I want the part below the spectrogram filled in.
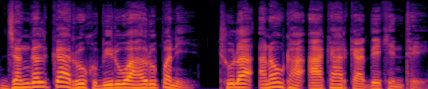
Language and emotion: Nepali, neutral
